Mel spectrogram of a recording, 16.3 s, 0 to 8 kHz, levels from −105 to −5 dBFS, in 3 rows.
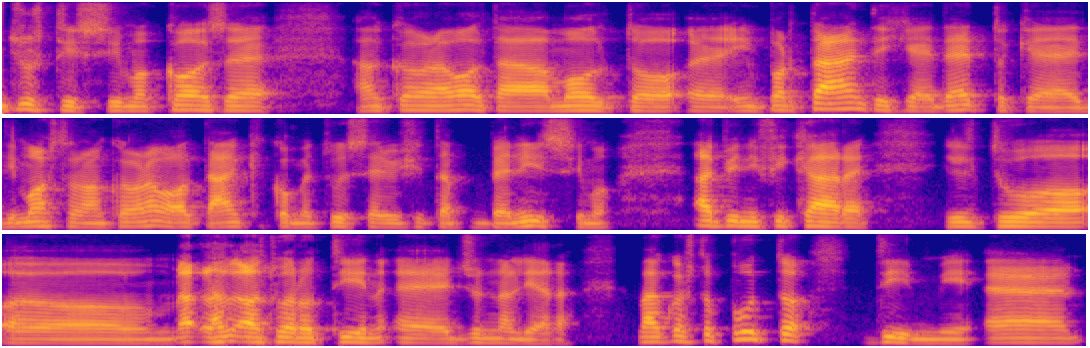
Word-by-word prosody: giustissimo. 110 -4 -4
Cose, 115 -2 +1 0.4
ancora 110 +3 -4
una 115 0 +2
volta, 110 -4 +3
molto, 110 -2 0
ehm, 100 -1 -2
importanti 125 +5 +3
che - - -5
hai 100 - -3
detto, 125 0 -2
che 95 -3 -3
dimostrano 110 +1 -2
ancora 110 +4 -3
una 130 - +1
volta, 105 -4 +1
anche 110 - -2
come 100 -1 -6
tu 115 +4 -6
sei 105 -1 -6
riuscita 100 +1 -7
benissimo 100 -1 -3 0.4
a 130 -1 +4
pianificare 115 -3 +2 0.3
il 115 -2 -5
tuo, 115 -2 +3 0.7
uhm, 95 - -10
la 125 +4 +7
la 125 - +4
la 130 -3 +8
tua 125 0 +1
routine, 115 0 -1
ehm, 105 -3 -1
giornaliera. 95 -4 -4 0.3
Ma 130 - +3
a - - 0
questo 135 -3 -4
punto, 185 -3 0 0.2
dimmi: 95 -4 -4
ehm, 110 0 +1
110 Hz, 145 wpm, -26 LUFS, 105-120 Hz, 0.7 s, la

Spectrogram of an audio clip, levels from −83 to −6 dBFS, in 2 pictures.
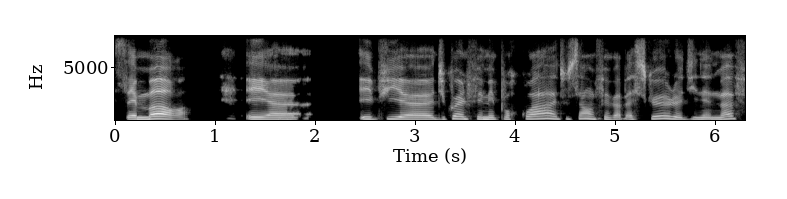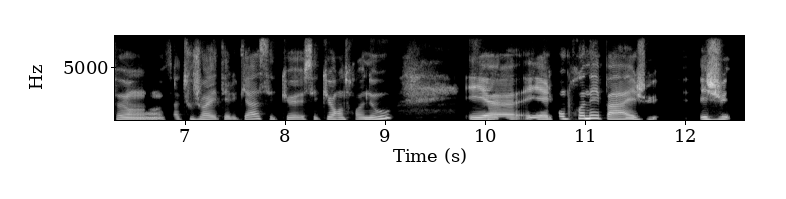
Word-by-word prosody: C'est 175 0 +5
mort!» 200 0 +6 0.6
et 190 -1 +4
heu, 175 -1 +3 0.7
et 195 -1 0
puis, 205 +2 0
heu, 180 -1 +2
du 180 +1 -1
coup, 240 - -2
elle 210 -2 0
fait: 190 - -5
«Mais 180 -1 +1
pourquoi?», 215 +7 -2
et - - -6
tout 195 -1 -4
ça, 120 -10 -1
on - - -2
fait: 195 - -6
«Bah, 170 - -5
parce 170 -4 0
que 220 - -5
le 230 -7 -1
dîner 165 -1 -4
de 160 - -5
meufs, 215 +3 -2
on 155 -3 -2 0.2
ça 155 - -16
a - - -13
toujours 190 +2 -3
été 160 -1 -6
le 145 - -12
cas, 200 +8 -4
c'est 170 -7 -1
que 170 -1 -5
c'est 155 - 0
que 195 - -4
entre 170 -3 -5
nous» 210 - -2 0.7
et 175 -1 +3
heu, 165 - +2 0.3
et 170 0 0
elle 165 -1 +2
comprenait 255 +5 +1
pas 200 -1 +1
et - - 0
je 175 0 +1
lui - - -11 0.4
et 195 - +1
je 185 0 +10
lui 195 - -2
185 Hz, 240 wpm, -25 LUFS, 170-205 Hz, 0.7 s, je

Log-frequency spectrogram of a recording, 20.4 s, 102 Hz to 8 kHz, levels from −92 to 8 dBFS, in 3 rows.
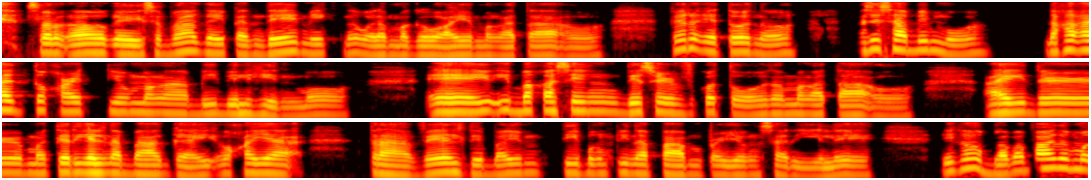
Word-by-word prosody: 'tsang, 160 -1 +4 0.2
okay, 145 -2 +2
sabagay 160 +2 +1
pandemic, 150 +2 0
'no, 160 0 -5
walang 135 0 -2
magawa 130 -1 -1
'yong 135 -1 -5
mga 125 -1 -4
tao. 130 -2 -4 0.4
Pero 215 +4 -1
eto, 170 -1 +1
'no, 150 +1 -4 0.4
kasi 210 +3 +2
sabi 195 -2 +4
mo, 155 -1 -7 0.4
naka-add 200 0 +5
to 190 -1 -5
cart 175 -1 0
'yong 170 -1 -6
mga 160 -2 -2
bibilhin 145 -4 -6
mo, 135 +1 -8 0.5
eh, 170 +1 +6
'yong 180 - -4
iba 185 +1 +2
kasing 180 -1 +3
deserve 165 -3 +3
ko 170 +2 -3
'to 140 0 -6
ng 150 0 -5
mga 145 -1 -2
tao, 125 -4 -3 0.6
either 165 -1 +3
materyal 165 +1 +4
na 160 - +2
bagay 140 -3 -1
o 155 - -5
kaya 155 -2 0 0.5
travel, 150 +3 +2
'di 145 -1 -6
ba? 145 +1 -3
'Yong 160 +1 -9 0.2
tipong 155 -1 -5
pina-pamper 140 -3 -1
'yong 135 0 -7
sarili. 130 0 -5 0.4
Ikaw 205 +5 -3
ba, 145 +1 -1
papaano 225 +6 +4
155 Hz, 145 wpm, -24 LUFS, 140-170 Hz, 0.6 s, eh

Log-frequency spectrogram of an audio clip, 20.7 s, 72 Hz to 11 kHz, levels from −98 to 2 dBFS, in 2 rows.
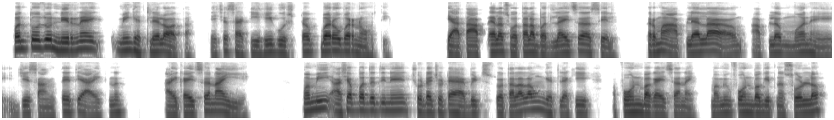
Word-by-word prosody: पण 170 +1 +5
तो 190 -1 +7
जो 195 0 +8
निर्णय 155 +2 +4 0.3
मी 145 +1 -1
घेतलेला 130 -2 +1
होता, 90 - -3 0.3
ह्याच्यासाठी 110 +1 -5
ही 125 - +2
गोष्ट 120 0 -4 0.2
बरोबर 135 0 +6
नव्हती. 95 -4 -7 0.7
की - - +3
आता 105 +2 +2
आपल्याला 125 +3 +3
स्वतःला 120 0 +2
बदलायचं 120 +3 0
असेल, 110 -6 -5 0.4
तर 125 - +2
मग 135 +1 +1
आपल्याला 120 +4 +3 0.6
आपलं 120 +4 -2 0.2
मन 125 +2 -2
हे 100 -3 -6 0.2
जे 115 0 -3
सांगतंय 100 +3 -5
ते 130 - -1
ऐकणं 100 +5 -4 0.6
ऐकायचं 115 +5 0
नाहीये. 110 -10 +1 0.7
मग 140 - +2
मी 170 +2 +1
अशा 135 +2 +1
पद्धतीने 145 0 0
छोट्या-छोट्या 125 -2 +1
हॅबिट्स 115 +2 -3
स्वतःला 120 +2 0
लावून 155 +1 0
घेतल्या 115 -3 -4
की 115 +1 -5 0.4
फोन 125 0 +1
बघायचा 110 -1 +1
नाही 100 -6 -6 0.2
मग 110 - -4
मी 120 -1 -3
फोन 125 -1 0
बघणं 115 -2 -1
सोडलं 120 +6 +1
120 Hz, 140 wpm, -24 LUFS, 110-135 Hz, 0.7 s, जो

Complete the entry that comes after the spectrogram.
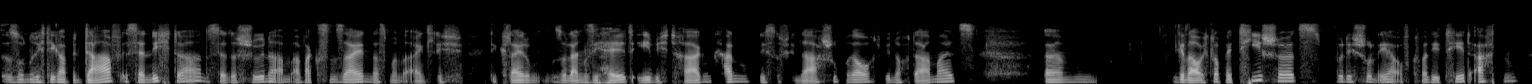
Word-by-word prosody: so 115 0 -3
'n 110 - -10
richtiger 115 0 +1
Bedarf 130 +9 +4
ist - - -4
ja 110 - +3
nicht 140 +9 0
da. 175 - +1
Das 130 -7 -8
ist - - -5
ja - - +1
das 95 +2 -4
Schöne 125 +4 +1
am 120 - -5
Erwachsensein, 115 +2 +1
dass 105 0 -5
man 95 -2 -8
eigentlich - - -6 0.3
die - - -12
Kleidung, 95 +1 +1
solange 90 +1 0
sie 90 -1 -2
hält, 95 +4 +3
ewig 100 +1 -1
tragen 100 +9 +2
kann, 130 +1 -1
nicht 100 +1 -6
so - - -12
viel - - -13
Nachschub - - +1
braucht 110 +3 0
wie 95 - -8
noch 100 -1 -8
damals. 130 - -1 0.7
Ähm, 110 +2 -2 0.8
genau, 90 - +6
ich - - -7
glaube, 120 -1 -1
bei 110 - +1
T-Shirts 155 -6 +1
würde 130 -1 -4
ich 120 - -2
schon 125 -1 -2
eher 115 +1 0
auf - - -13
Qualität 110 +5 -2
achten, 150 +4 -2
115 Hz, 185 wpm, -27 LUFS, 100-125 Hz, 0.8 s, genau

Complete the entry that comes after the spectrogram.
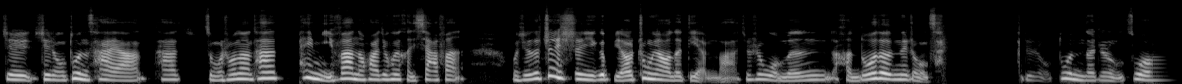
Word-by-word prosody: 这 215 -5 +1
这 230 -4 -1
种 200 -2 -4
炖 250 -1 +4
菜 215 -1 -1
啊， 180 -1 +1 0.2
它 225 -1 -4 0.2
怎 215 - -8
么 200 - -4
说 230 +3 0
呢？ 250 0 +4
它 285 +3 +5 0.2
配 315 -3 +4
米 195 -10 +3
饭 260 +5 +5
的 215 - +2
话 225 0 0
就 225 0 -2
会 230 0 +1
很 200 -6 -7
下 205 +4 -2
饭。 220 +4 -4 0.5
我 200 - -5
觉 215 +2 -2
得 265 +3 +3
这 320 +2 +4
是 250 -4 0
一 205 -2 0
个 225 - +5
比 210 -4 -9
较 195 +3 +2
重 255 +1 +3
要 205 -3 +3
的 185 0 -3
点 185 - -8
吧， 320 - -9
就 220 -2 -8
是 235 +1 -3
我 210 -4 -2
们 185 +6 -4
很 165 -1 -5
多 240 +8 +4
的 265 -3 +7
那 225 -1 0
种 - - -7
菜， - - -11
是 - - -30 0.8
这 180 - -23
种 - - -26
炖 250 -8 0
的 185 0 -5
这 185 0 -10
种 155 -3 -7
做 195 -6 -3
220 Hz, 275 characters per minute, -20 LUFS, 195-245 Hz, 0.8 s, 的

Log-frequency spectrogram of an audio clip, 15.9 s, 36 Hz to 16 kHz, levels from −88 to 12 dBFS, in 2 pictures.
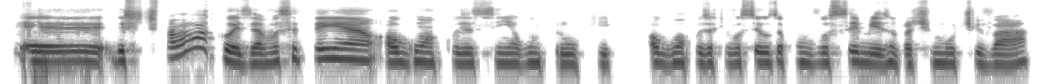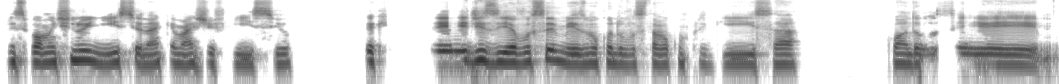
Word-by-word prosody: Eh, 190 -1 +4
deixa 195 +1 +3
eu - - -9
te - - -7
falar 260 +7 +2
uma - - +3
coisa, 165 -5 +4
você 180 +7 -2
tem 235 +1 +4 0.3
alguma 180 +1 +1
coisa 165 -2 -4
assim, 170 0 -6
algum 170 +1 -4
truque, 160 -1 -6 0.3
alguma 175 0 -1
coisa 165 -1 -4
que 170 - -24
você 165 +2 -1
usa 175 +1 0
com 175 0 -7
você 170 +3 -1
mesmo 165 -1 0
para 155 - -2
te 165 - -8
motivar, 165 0 -2 0.3
principalmente 180 +1 +1
no 210 - +6
início, 175 -3 +1
né, 155 +1 -1
que - - -13
é 170 - -3
mais 160 +1 -1
difícil? 160 - -5 0.6
O - - +3
que - - -17 0.3
você 400 0 +5
dizia 180 -4 +5
a 175 - +6
você 180 +5 +3
mesmo 165 -3 +1
quando 165 -1 -2
você 155 0 -7
estava 155 -1 -4
com 165 - -10
preguiça, 155 +1 -5 0.7
quando 160 -1 -2
você 155 -1 0
170 Hz, 175 wpm, -23 LUFS, 160-185 Hz, 0.7 s, no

